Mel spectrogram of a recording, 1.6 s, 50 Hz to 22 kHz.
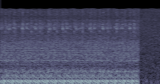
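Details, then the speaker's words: Lexus 1UZ turbo idling after a fuel system upgrade (one 044 pump connected, external regulator referenced to the manifold, so pressure drops at idle): a steady, even low idle with a smooth pulse and no knocks or misses until shut-off. Runs clean. "Oh, listen to that. So that's it, we're running, it's beautiful."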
